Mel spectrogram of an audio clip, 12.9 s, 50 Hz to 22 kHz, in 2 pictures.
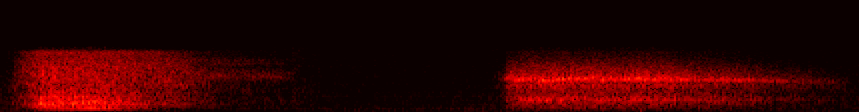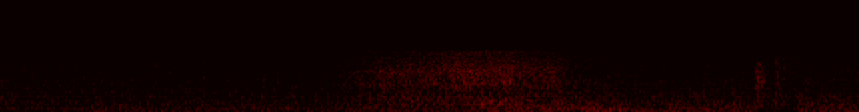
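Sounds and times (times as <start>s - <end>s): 
noisy deep breaths in a guided breathing exercise: 0.0s - 2.4s, 3.7s - 6.5s, 9.0s - 10.9s.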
